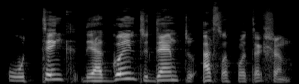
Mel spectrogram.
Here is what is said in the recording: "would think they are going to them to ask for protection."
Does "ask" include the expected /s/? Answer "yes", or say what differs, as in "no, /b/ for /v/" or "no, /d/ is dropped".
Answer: no, /s/ is dropped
